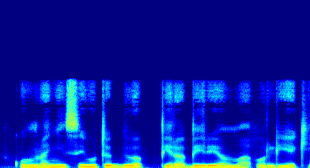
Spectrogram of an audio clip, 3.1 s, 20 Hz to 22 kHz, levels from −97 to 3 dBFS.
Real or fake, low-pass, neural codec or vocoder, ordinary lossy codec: fake; none; codec, 24 kHz, 0.9 kbps, WavTokenizer, large speech release; none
